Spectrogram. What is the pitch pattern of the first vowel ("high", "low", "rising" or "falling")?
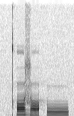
high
